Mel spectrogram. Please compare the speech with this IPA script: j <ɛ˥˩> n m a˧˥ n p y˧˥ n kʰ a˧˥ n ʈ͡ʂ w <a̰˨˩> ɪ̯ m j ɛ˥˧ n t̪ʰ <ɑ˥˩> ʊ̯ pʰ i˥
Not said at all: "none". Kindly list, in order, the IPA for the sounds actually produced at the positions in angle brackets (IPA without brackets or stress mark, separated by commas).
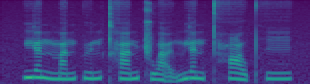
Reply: ɛ˥˩, a̰˨˩, ɑ˥˩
